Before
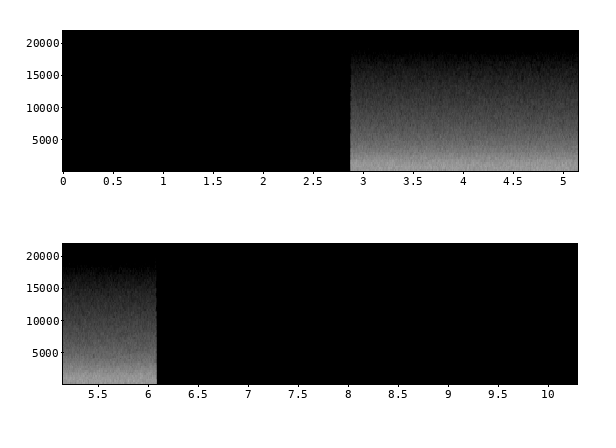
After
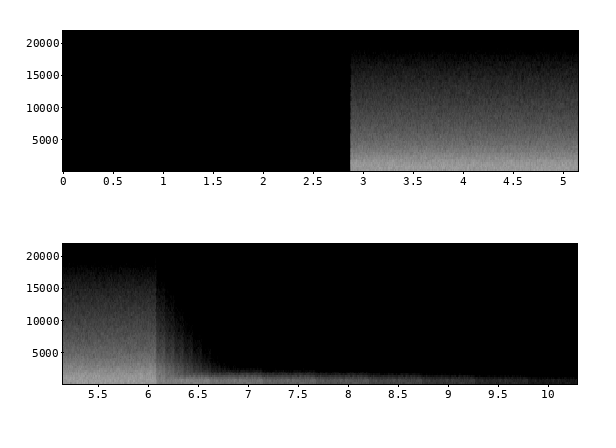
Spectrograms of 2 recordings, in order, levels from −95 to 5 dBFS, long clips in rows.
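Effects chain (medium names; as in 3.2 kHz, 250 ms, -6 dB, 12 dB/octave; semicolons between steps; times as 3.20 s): high-pass 82 Hz; two-band feedback delay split 920 Hz, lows 531 ms, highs 92 ms, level -11.5 dB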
